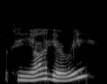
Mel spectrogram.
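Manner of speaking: normal talking voice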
